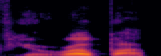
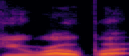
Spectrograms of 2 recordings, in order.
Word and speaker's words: Europa: For this ship name, I would go with the English pronunciation of Europa, since it's World Europa and not Mondo Europa. Roll the R.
